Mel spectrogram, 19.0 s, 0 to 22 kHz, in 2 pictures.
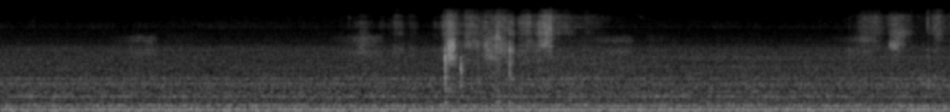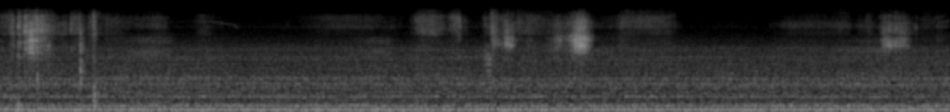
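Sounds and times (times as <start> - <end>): steady low hum: 0.0 - 19.0
pen scratching on paper: 3.7 - 5.7, 8.6 - 10.6, 13.6 - 16.2, 17.8 - 19.0.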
